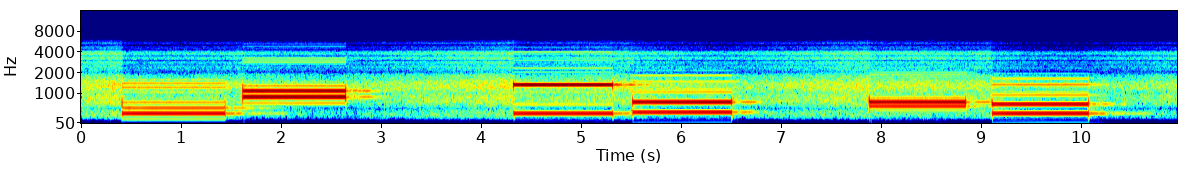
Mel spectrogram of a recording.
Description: Aircraft SELCAL, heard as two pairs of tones. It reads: BF-LP BR-CJ GJ-BH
